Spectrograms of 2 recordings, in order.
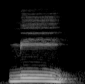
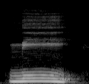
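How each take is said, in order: First: The word begins with an N sound. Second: The word begins with an N sound.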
